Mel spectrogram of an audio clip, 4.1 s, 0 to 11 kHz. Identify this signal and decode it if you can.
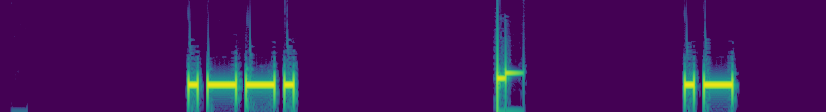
Morse code, heard as a keyed tone, about 25 wpm, 700 Hz. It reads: P A
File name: Single-Letter-Number-25wpm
